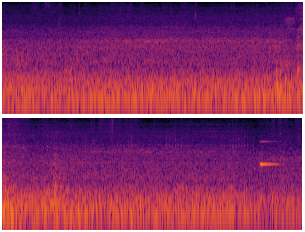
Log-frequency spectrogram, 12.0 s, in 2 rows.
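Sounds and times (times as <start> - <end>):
train wheels rumbling on track: 0.0 - 12.0
electronic beep: 11.2 - 11.6.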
